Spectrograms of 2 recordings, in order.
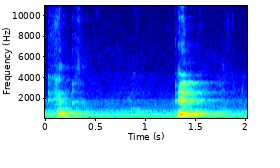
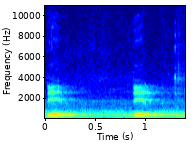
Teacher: they have strong aspiration which is a little puff of air it's got from the fact that the lips are held less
